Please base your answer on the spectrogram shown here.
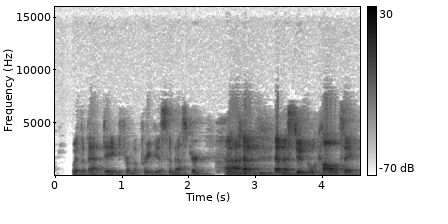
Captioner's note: laughing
